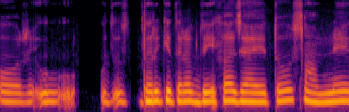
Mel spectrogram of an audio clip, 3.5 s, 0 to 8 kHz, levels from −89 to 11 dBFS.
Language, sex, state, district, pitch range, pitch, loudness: Hindi, female, Bihar, Kaimur, 195-210 Hz, 200 Hz, -16 LUFS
